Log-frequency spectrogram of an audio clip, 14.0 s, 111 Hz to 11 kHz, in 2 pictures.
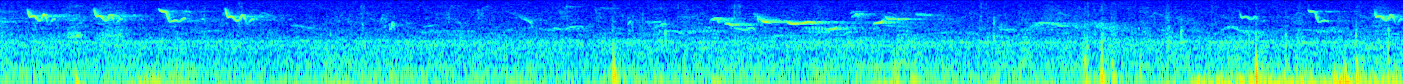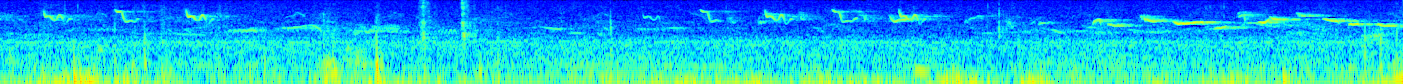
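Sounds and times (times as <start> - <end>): bird chirping: 0.0 - 14.0.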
